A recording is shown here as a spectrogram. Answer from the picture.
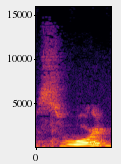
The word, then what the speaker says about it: sword: I like to pronounce the W. – Right. – Sword dancing.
